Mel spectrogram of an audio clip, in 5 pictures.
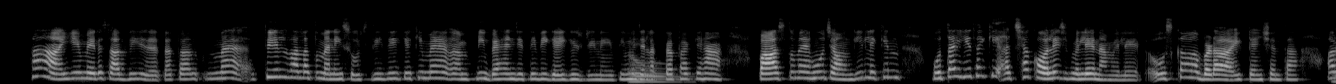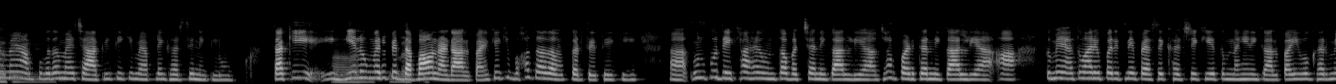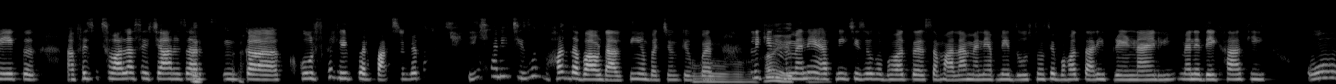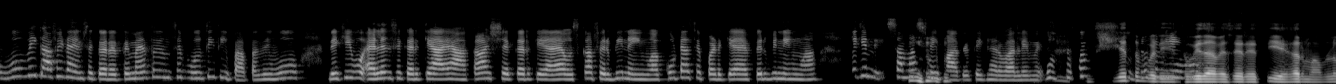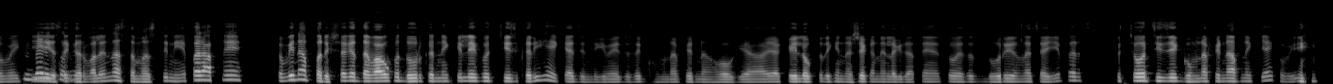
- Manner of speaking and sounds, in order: in English: "फ़ेल"; in English: "टेंशन"; chuckle; in English: "कोर्स"; in English: "टाइम"; chuckle; laughing while speaking: "मेरे को"; chuckle
- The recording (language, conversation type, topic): Hindi, podcast, आप परीक्षा के दबाव को कैसे संभालते हैं?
